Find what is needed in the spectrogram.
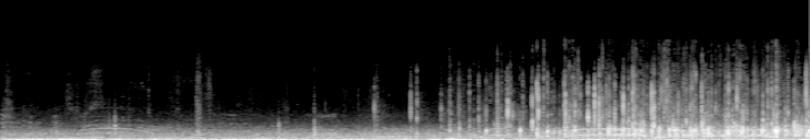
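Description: Scattered hand clapping from a small crowd, thickening about halfway through, over a low rumble and faint talk nearby.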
